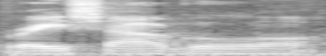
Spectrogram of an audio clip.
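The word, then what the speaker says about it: Ra's al Ghul: around uh Raza ghoul you can pronounce it racial Google I don't care I'm saying Ra's al ghoul because that's what I said Forever Until Batman Begins and so I'm just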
